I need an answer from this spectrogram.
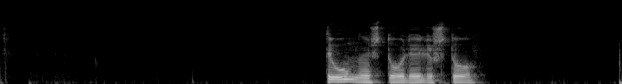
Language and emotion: Russian, neutral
